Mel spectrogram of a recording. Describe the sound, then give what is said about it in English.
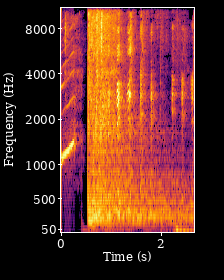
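A brief rising whistle tone cuts off into a loud, sustained fart noise sound effect, a raspy, sputtering blat that rumbles on for a couple of seconds with no talking. “He's probably going to put a fart noise in instead, or a slide whistle.”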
